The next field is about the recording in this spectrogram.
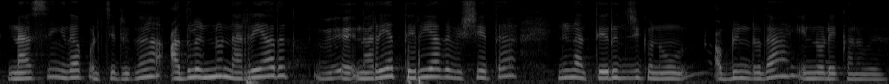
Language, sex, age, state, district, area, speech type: Tamil, female, 18-30, Tamil Nadu, Kallakurichi, rural, spontaneous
